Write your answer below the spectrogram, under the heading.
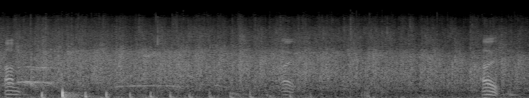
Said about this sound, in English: And I'd like a round of applause for all of our staff and speakers.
